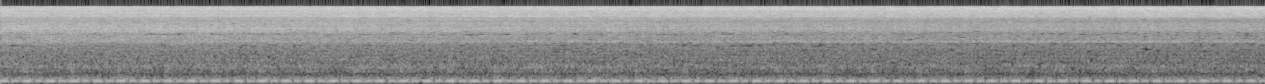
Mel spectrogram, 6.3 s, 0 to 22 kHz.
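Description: MR-1 gantry CNC mill's spindle running a small two-flute end mill through aluminum, with mist coolant spraying: a steady hum under an even hiss, unchanging throughout.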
